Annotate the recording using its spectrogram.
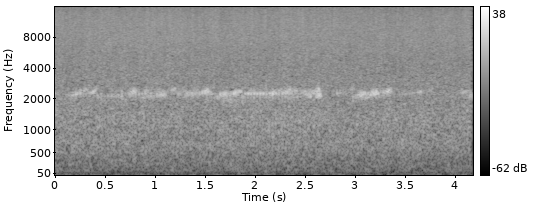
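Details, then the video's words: Frogs by a river in a pristine forest keep up an unbroken, high trilling chorus with brief louder pulses, backed by constant water noise. "River and Frogs sleep sounds"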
